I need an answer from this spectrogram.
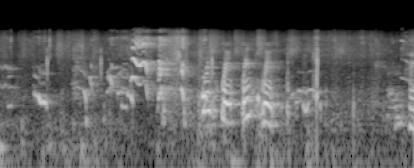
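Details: Red Standard Poodle puppies in a whelping box let out rapid, bouncy, squeaky whimpers and yips in quick bursts, while a man talks softly to them indoors.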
